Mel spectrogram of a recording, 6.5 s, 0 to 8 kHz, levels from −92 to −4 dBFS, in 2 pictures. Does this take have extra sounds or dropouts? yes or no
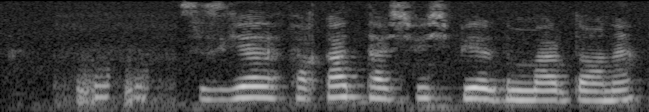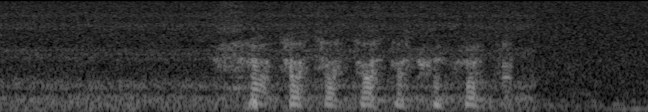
yes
